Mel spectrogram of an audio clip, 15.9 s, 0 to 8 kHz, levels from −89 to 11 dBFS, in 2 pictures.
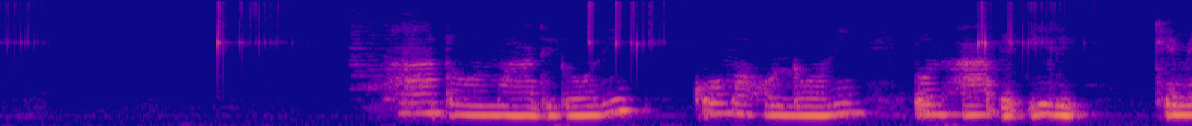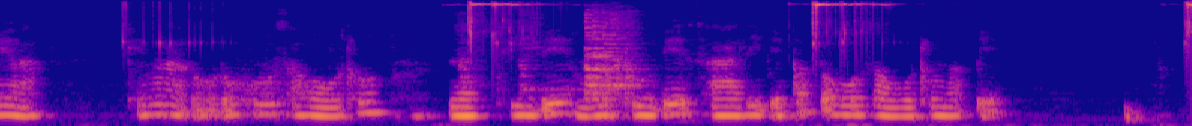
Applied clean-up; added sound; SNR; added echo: none; Chink, clink; 15 dB; reverberation time 0.3 s.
